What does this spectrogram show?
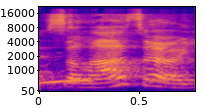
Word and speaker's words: Zelazo: so excited to be here and um you pronounced my last name perfectly that's it zazo you've got it um yes and the book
